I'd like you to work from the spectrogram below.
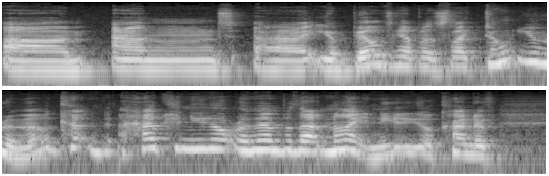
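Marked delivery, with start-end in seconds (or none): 2.4-4.5 enthusing, coaxing, high and eager urging. Voicing a character willing someone to remember: enthusing. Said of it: "you're enthusing".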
